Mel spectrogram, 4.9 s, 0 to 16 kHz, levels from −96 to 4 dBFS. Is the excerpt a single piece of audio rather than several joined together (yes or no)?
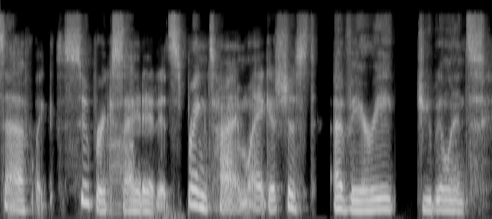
no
